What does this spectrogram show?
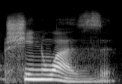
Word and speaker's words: chinoise: Et S entre deux voyelles, ça va se prononcer Z. Chinois, une chanson chinoise.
